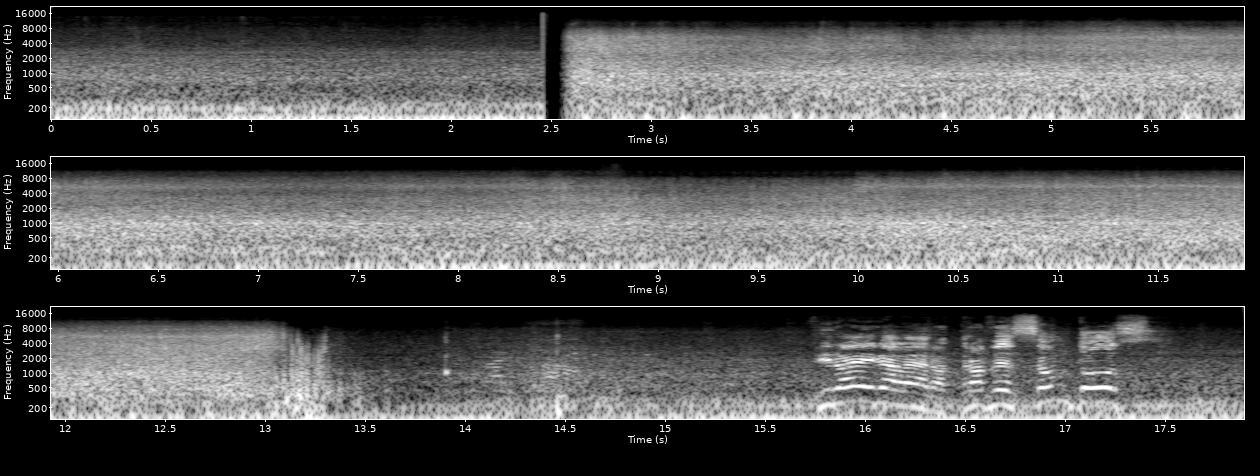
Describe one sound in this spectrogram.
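A vehicle's engine hums steadily.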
